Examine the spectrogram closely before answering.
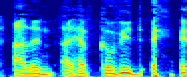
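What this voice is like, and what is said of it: Imitates another person's accent. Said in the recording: “I'm doing your accent.”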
